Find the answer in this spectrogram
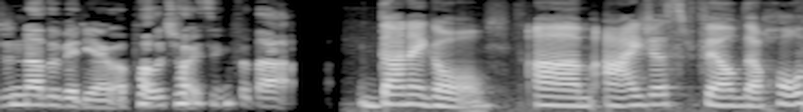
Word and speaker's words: Donegal: So it's Donegal, for those who don't know.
